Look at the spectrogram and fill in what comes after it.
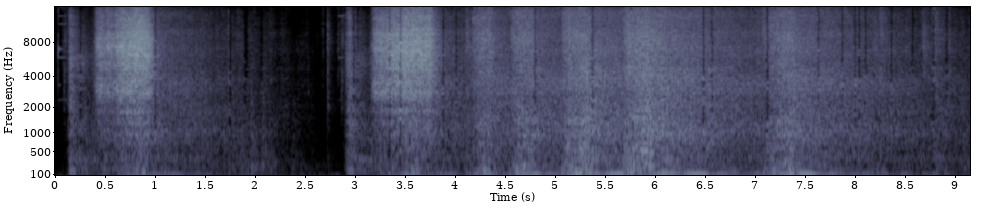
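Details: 1966 VW Type 3 Fastback, 6-volt, after new starter and reconnected starter wire: engine catches after a short pause, revs up and down in uneven surges and keeps running; starts and runs healthy.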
